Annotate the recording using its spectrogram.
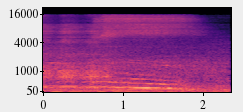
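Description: A person's voice holding one long, slowly falling buzzing sound with a hiss over it, sounding out a letter's sound during an alphabet drill.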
